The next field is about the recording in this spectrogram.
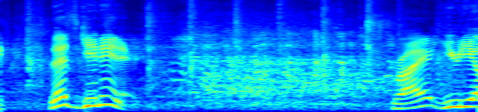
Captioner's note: crowd laughing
